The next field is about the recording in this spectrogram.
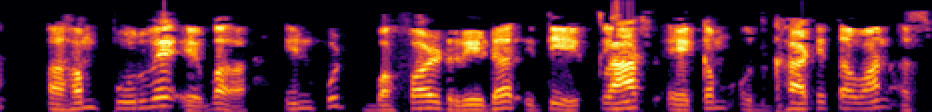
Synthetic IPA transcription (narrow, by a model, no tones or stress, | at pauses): ɐɦɐmpuːɾʋeʔeːʋɐinpuʈ̚bɐfəɾɖɾiːɖəɾit̪iklaːseːkɐmud̪ɡʱaːʈit̪ɐʋaːnɐs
